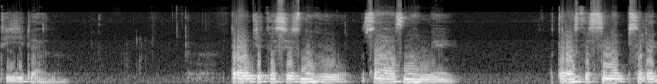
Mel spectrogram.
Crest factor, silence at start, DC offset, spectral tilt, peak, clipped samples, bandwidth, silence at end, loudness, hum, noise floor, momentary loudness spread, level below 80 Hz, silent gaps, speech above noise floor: 8 dB; 0 s; under 0.1%; -4.5 dB/octave; 0 dBFS; 9%; over 20 kHz; 0 s; -6 LUFS; none; -37 dBFS; 12 LU; -34 dBFS; none; 31 dB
